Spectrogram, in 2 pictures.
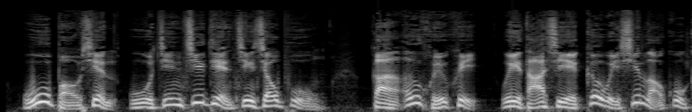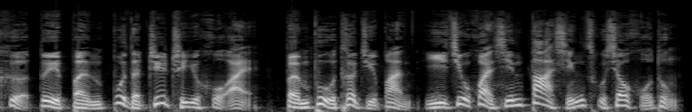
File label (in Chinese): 男 促销; 五金机电经销部感恩回馈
